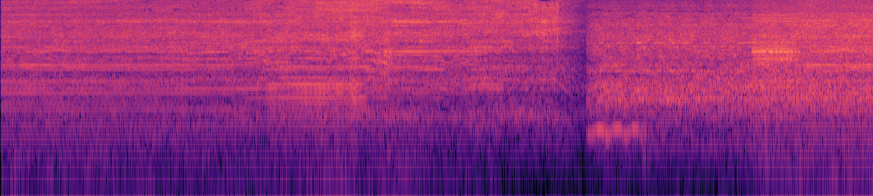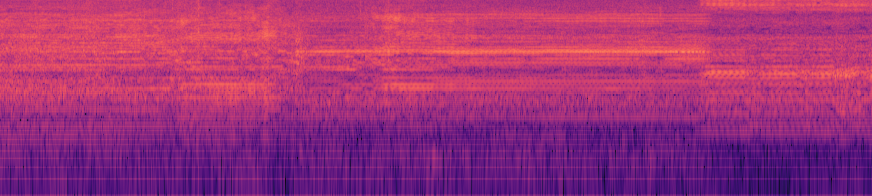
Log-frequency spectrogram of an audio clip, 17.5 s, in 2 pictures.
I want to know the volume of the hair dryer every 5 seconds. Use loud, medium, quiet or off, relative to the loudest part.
medium, loud, medium, medium.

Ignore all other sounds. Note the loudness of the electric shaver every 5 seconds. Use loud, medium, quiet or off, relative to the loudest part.
medium, loud, loud, loud.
